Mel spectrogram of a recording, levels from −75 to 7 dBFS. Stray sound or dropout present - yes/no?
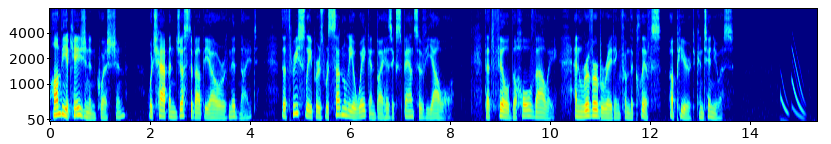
yes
